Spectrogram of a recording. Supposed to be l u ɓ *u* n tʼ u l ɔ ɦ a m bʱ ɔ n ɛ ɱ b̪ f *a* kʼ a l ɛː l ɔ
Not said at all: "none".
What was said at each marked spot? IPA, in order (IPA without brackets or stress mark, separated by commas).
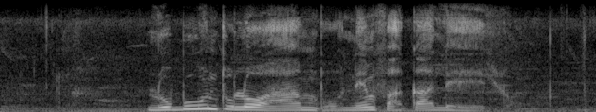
u, a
